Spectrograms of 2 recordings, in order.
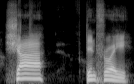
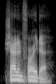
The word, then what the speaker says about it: Schadenfreude: It's pronounced Schadenfreude. Schadenfreude.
